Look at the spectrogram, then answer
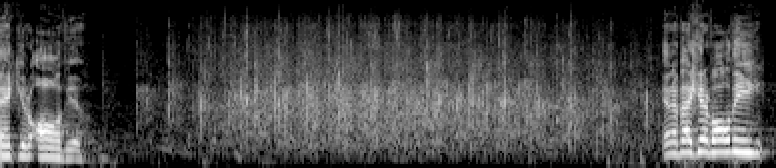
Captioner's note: applause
